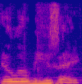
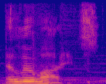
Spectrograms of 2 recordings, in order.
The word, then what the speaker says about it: Illumise: for it's this one I will never pronounce it illumise that is just stupid it's illumise like illuminate thank you like honey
